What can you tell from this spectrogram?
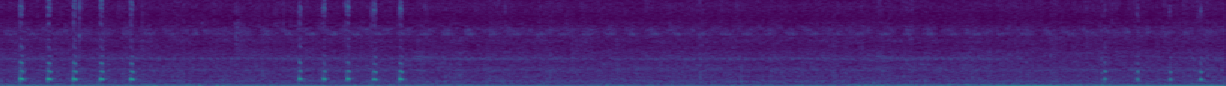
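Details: Small toad out after rain, hunting ants around a home and garden; short clear pips in quick bursts of four or five, each burst separated by a pause, over a steady low hum.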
